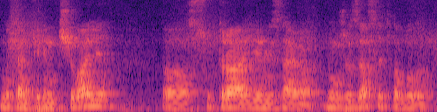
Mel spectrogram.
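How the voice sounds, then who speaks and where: A man's medium-pitched voice with audible room echo and noticeable background noise. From Russia, Mordovia. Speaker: prisoner of war. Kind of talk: interrogation interview. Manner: loud; halting.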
